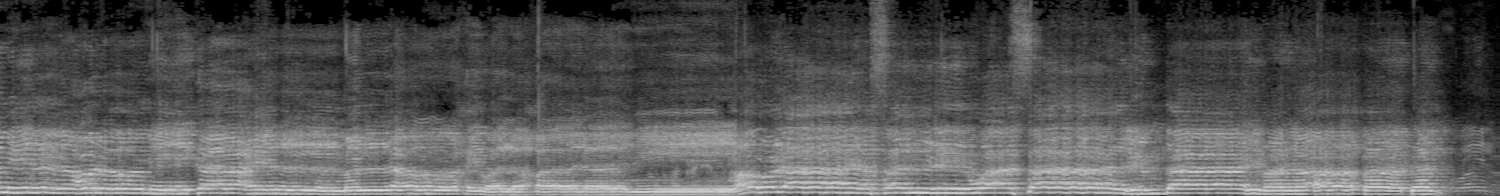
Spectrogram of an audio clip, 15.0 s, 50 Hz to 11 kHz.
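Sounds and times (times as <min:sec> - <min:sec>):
man chanting into microphone: 0:00.0 - 0:15.0.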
